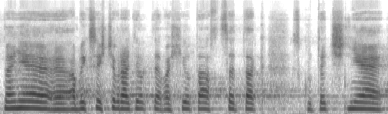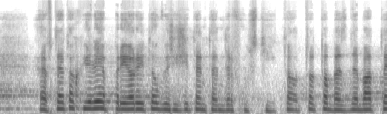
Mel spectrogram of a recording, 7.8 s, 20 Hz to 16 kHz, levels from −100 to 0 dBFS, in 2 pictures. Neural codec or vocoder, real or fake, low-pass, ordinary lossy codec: vocoder, 48 kHz, 128 mel bands, Vocos; fake; 14.4 kHz; Opus, 32 kbps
